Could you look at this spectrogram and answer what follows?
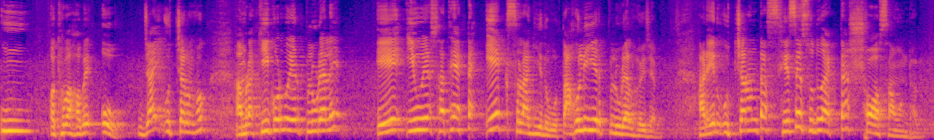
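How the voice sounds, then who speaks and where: A woman's voice: on the high side, a little mellow. Patient woman teaching grammar. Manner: patient, spells words letter by letter, asks rhetorical questions. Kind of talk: classroom lesson.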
